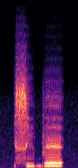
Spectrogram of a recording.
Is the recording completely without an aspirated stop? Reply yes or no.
yes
